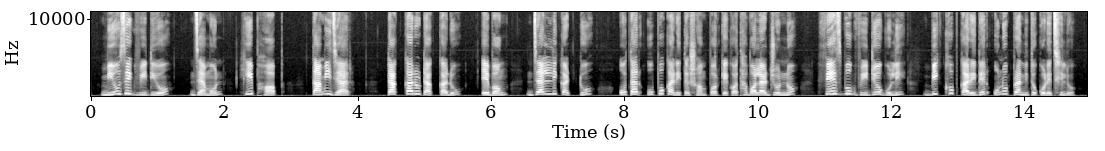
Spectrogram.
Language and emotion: Bengali, neutral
